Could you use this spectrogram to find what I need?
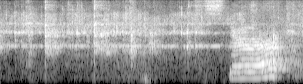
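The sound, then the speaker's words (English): A drink with ice is stirred without a spoon before grated cinnamon goes on top: light clinking and rattling for about two seconds, followed by a brief voice. “You're going to stir before you put the grated cinnamon on top.”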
